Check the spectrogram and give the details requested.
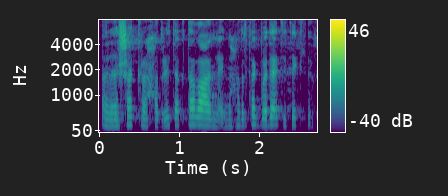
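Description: Fast-talking Egyptian woman in her 40s. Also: medium pitch, steady tone. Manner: rapid, insistent, rhetorical questioning. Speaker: audience questioner, journalist. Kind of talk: impassioned public question. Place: lecture hall audience.

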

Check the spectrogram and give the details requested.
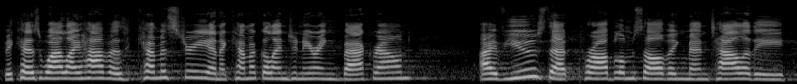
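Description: A middle-aged woman with a Canadian accent giving a motivational keynote, speaking deliberately and stressing key words. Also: high voice, a bit bright, clear, resonant tone. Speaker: conference keynote speaker, business executive. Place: on stage in a large auditorium. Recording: echoey large hall, long reverb.

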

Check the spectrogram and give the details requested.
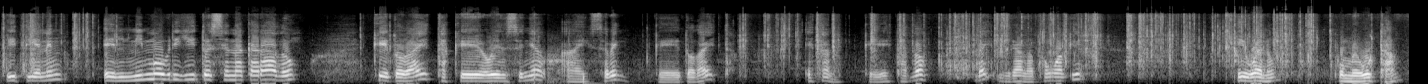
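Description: A woman's voice: on the low side, expressive, moderate pace, long pauses. A woman from Spain casually showing a craft-supply haul at her table, chatting to viewers and counting items aloud. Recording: noisy home recording with crinkling packets.

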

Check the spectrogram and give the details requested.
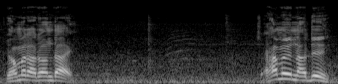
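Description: A high-pitched man with a Nigerian accent conducts an informal interview, echoing answers back as questions. It is a phone recording made outdoors, with clear street and vehicle noise behind him. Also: lively intonation, moderate pace. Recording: noisy outdoor phone video.

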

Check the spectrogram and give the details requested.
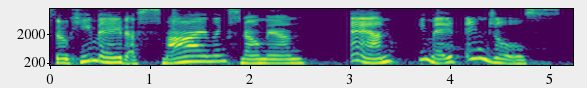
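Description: A woman teacher reads aloud to small children. Her voice sits a little high and she takes her time, stretching words expressively as she tells the story. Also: lively intonation, slow, fairly bright tone. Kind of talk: picture-book read-aloud for young children. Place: small indoor classroom. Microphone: laptop or webcam at arm's length.

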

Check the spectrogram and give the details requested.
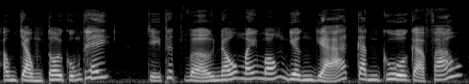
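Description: A woman playing a chatty, gossipy married neighbour in an animated drama dub. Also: mid-range voice, moderate pace, dry recording, close to an everyday voice. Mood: sighing, gossipy.

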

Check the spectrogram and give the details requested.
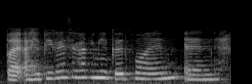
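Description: A woman's voice: high voice, a little fast, dull audio. An American woman in her thirties chatting casually to camera as a vlogger, in an informal way full of "like". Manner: informal, peppered with "like". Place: indoors, large high-ceilinged house room. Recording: echoey room, faint noise.

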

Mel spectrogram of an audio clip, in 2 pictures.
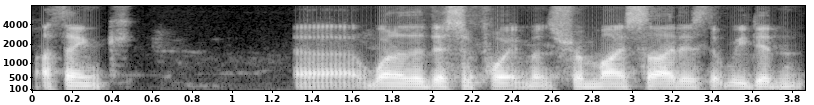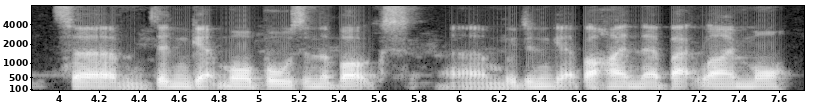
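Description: A man in his forties, a football manager, answering post-match press questions over a video call through a wired earphone mic, measured and hesitant, often pausing with ums. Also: sits low, flat delivery, creaky, dark tone, husky, dry recording. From England. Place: club press room before a sponsor board. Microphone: wired earphone headset on a video call.

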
